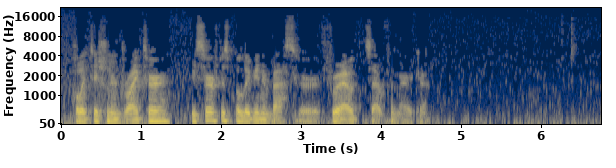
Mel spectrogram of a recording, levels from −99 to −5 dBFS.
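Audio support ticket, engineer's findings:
Throughout: background drops and breaks up into twinkling specks between phrases. Component: noise reduction stage, set far too strong. Overdone noise removal: bands near the noise estimate gated off, taking quiet speech detail with them.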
